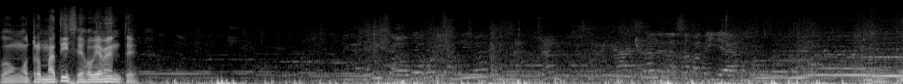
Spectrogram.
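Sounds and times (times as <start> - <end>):
speech: 0.0 - 1.6
voices murmuring: 0.0 - 9.0
costaleros shuffling sneakers in unison beneath a procession float: 2.0 - 5.6.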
